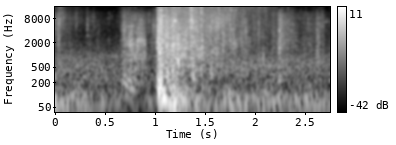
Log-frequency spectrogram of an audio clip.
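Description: A rushing swoosh of sliding down ice sounds.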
